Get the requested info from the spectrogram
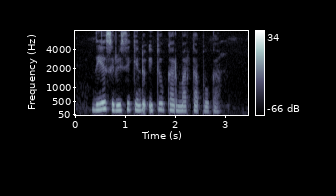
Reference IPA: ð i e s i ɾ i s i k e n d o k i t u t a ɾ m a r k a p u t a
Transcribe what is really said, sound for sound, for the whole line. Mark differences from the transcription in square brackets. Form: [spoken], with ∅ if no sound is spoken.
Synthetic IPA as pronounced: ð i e s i ɾ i s i k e n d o [ʔ] i t u [k] a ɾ m a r k a p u [k] a

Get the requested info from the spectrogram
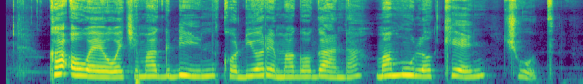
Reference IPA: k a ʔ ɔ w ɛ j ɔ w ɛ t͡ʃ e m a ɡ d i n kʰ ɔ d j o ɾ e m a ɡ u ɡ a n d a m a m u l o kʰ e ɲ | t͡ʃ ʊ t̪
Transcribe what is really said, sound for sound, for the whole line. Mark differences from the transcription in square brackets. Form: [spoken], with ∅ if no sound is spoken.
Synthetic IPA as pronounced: k a ʔ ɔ w ɛ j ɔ w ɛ t͡ʃ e m a ɡ d i n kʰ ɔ d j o ɾ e m a ɡ [ɔ] ɡ a n d a m a m u l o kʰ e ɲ | t͡ʃ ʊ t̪

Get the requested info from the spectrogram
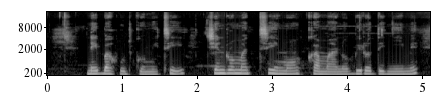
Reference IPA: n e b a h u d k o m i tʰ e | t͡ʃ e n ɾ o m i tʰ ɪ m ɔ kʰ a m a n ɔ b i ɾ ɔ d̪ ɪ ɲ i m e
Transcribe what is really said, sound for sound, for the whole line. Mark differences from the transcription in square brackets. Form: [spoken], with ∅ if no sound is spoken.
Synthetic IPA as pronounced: n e b a h u d k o m i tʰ [i] | t͡ʃ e n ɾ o m [a] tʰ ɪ m ɔ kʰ a m a n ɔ b i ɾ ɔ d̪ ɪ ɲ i m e

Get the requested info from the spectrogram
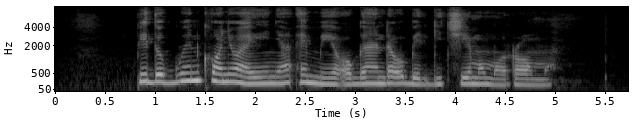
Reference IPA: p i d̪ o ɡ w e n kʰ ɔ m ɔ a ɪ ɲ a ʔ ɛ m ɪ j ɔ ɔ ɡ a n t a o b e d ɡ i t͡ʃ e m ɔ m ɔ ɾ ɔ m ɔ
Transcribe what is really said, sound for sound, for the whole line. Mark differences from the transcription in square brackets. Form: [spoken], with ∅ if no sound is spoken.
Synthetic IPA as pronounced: p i d̪ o ɡ w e n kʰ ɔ [ɲ] ɔ a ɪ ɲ a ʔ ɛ m ɪ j ɔ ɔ ɡ a n [d] a o b e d ɡ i t͡ʃ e m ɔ m ɔ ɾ ɔ m ɔ

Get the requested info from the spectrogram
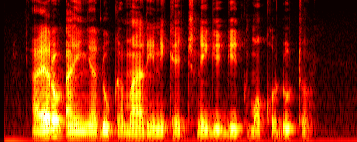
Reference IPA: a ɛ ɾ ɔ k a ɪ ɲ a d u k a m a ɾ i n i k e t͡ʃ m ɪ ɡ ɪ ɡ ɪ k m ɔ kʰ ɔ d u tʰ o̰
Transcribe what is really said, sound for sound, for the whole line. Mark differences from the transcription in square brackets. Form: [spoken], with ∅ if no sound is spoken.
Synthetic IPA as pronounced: a ɛ ɾ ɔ [ʔ] a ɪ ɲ a d u k a m a ɾ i n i k e t͡ʃ [n] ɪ ɡ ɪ ɡ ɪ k m ɔ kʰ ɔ d u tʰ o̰

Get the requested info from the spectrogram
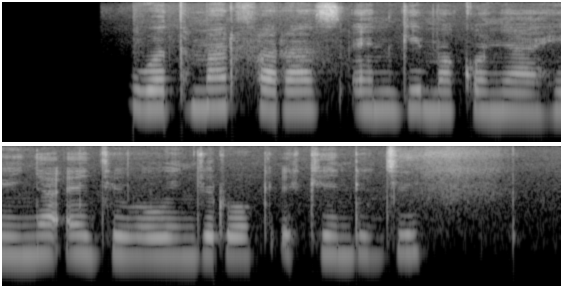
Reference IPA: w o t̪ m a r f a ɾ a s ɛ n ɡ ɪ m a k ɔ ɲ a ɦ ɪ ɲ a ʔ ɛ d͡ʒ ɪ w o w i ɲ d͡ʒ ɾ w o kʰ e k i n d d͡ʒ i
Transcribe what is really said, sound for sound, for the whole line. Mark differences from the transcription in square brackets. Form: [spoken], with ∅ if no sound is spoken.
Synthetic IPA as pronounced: w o t̪ m a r f a ɾ a s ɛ n ɡ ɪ m a k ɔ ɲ a ɦ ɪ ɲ a ʔ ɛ d͡ʒ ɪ w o w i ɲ d͡ʒ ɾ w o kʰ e k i n d d͡ʒ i

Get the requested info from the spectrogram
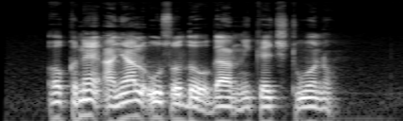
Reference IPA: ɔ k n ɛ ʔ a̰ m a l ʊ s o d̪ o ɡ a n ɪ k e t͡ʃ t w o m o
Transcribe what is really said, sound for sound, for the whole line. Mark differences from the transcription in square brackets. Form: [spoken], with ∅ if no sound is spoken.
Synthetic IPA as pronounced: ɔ k n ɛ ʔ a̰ [ɲ] a l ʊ s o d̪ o ɡ a n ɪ k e t͡ʃ t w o [n] o

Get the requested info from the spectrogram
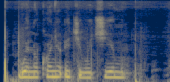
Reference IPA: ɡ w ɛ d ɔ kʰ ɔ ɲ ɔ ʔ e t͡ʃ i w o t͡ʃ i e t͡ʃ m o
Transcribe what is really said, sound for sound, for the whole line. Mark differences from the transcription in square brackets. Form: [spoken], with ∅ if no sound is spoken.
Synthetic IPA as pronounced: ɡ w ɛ [n] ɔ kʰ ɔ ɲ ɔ ʔ e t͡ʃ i w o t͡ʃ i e [∅] m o

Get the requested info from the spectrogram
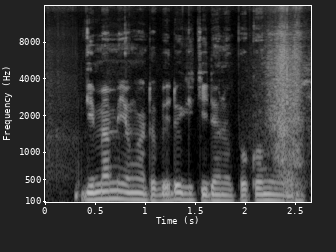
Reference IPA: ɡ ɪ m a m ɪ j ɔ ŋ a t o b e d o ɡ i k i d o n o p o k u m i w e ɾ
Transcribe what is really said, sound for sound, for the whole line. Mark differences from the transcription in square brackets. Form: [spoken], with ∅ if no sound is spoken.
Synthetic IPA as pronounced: ɡ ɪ m a m ɪ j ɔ ŋ a t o b e d o ɡ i k i d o n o p o k [o] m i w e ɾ

